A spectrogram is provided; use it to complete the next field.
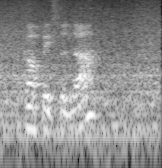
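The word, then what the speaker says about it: cà phê sữa: If you're interested in making some café soda, that's how you pronounce it.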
